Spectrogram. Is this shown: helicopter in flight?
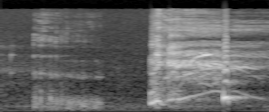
no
